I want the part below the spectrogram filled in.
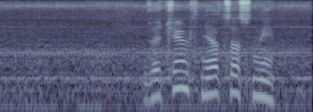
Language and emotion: Russian, neutral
